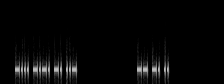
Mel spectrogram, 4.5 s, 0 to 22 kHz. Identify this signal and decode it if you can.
Morse code, heard as a keyed tone, about 37 wpm, 700 Hz. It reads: BCNU MNI
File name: IQE Course 3 - Lesson 89 - YAGI - Two Elements - 40wpm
